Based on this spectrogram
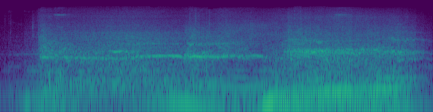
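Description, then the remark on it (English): A Jeep peels away from the curb with loud, sustained tire squealing and a revving engine, the screech rising and shifting in pitch as it accelerates, with no voices. “She jumps into her Jeep, parked at the curb, and speeds away.”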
